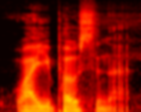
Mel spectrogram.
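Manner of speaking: ordinary delivery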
